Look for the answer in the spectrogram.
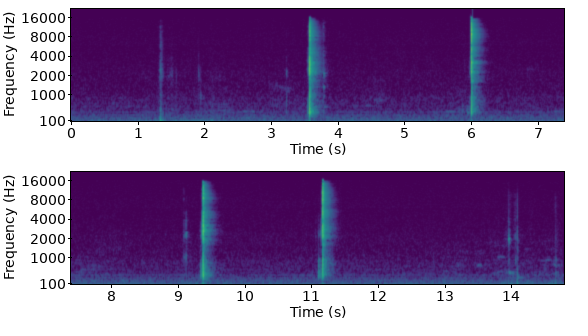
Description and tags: Recording of plastic light switch being flicked on and off.
push, switch, electrical, lamp, flip, switches, switching, plastic, light, off, electricity, light-switch, click, button, toggle, flick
